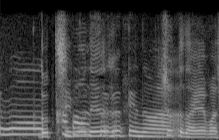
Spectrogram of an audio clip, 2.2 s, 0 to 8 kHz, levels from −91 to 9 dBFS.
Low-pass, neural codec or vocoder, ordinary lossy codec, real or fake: 7.2 kHz; none; none; real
